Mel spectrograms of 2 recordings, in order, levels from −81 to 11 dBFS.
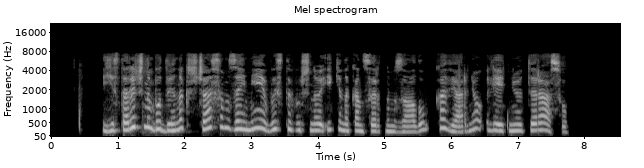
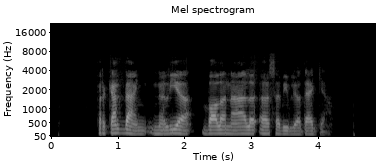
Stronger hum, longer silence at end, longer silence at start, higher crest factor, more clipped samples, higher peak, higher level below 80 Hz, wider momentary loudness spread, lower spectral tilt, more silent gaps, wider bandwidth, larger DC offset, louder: neither; about the same, 0.8 s vs 0.75 s; about the same, 0.75 s vs 0.7 s; second, 16 dB vs 22 dB; neither; first, -4 dBFS vs -14 dBFS; first, -62 dBFS vs -72 dBFS; second, 6 LU vs 10 LU; about the same, -3 dB/octave vs -4 dB/octave; first, 5.67-5.77 s vs none; about the same, 7.8 kHz vs 7.8 kHz; neither; first, -19 LUFS vs -34 LUFS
